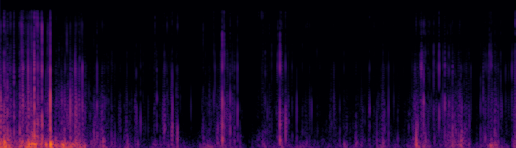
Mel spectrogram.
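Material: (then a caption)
Plastic film. A microphone head wrapped in crinkled purple plastic film is pressed and rubbed from below with the end of a plastic glue stick. A loud, dense burst of crackling and rustling comes first, then it thins into quieter, scattered crinkles and soft scratchy taps with brief silences between them.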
